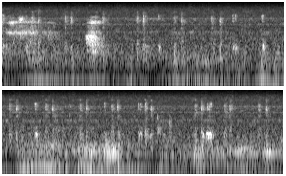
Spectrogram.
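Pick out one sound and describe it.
Soft game clicks sound as items are moved around.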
